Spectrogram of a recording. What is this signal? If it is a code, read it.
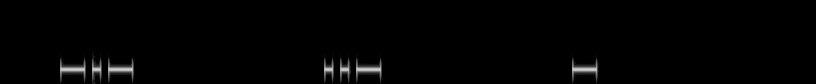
Morse code, heard as a keyed tone, about 15 wpm, spaced as for 4 wpm, 700 Hz. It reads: KUT
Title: USA Call Signs - 8x Character Spacing - 15wpm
